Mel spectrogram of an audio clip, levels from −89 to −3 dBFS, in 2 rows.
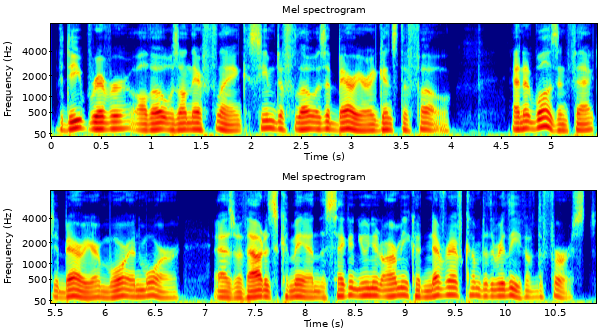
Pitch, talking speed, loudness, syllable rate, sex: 120 Hz, 255 wpm, -18 LUFS, 6.1 syllables/s, male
